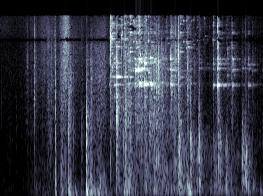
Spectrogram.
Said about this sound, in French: je lui envoie un truc, je sais plus, il fait une bicyclette, ça part dans les boules, dans les canettes derrière. Ça me démonte à chaque fois.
